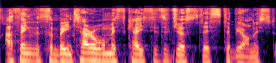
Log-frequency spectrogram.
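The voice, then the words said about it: Character voice slipping into camp voice. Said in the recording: “I've lost my accent again. I keep slipping into gay voice.”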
